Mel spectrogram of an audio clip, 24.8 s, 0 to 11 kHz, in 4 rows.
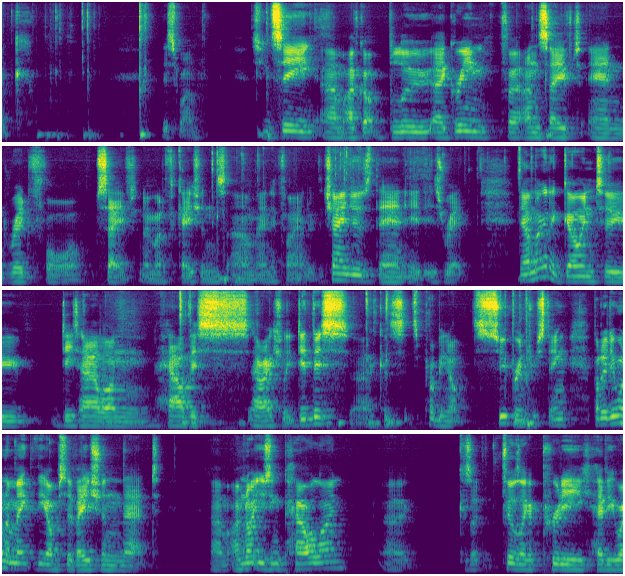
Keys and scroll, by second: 0.0-2.5 typing, 2.6 ctrl+k, 5.3 BackSpace, 5.4 ctrl+j, 8.4-9.9 typing, 8.4 ctrl+k, 11.4 super+Tab, 14.2 super+Tab, 15.7 space, 15.8 o, 16.1 BackSpace, 16.3 \, 17.5 BackSpace, 17.5 ctrl+space, 17.7 h.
